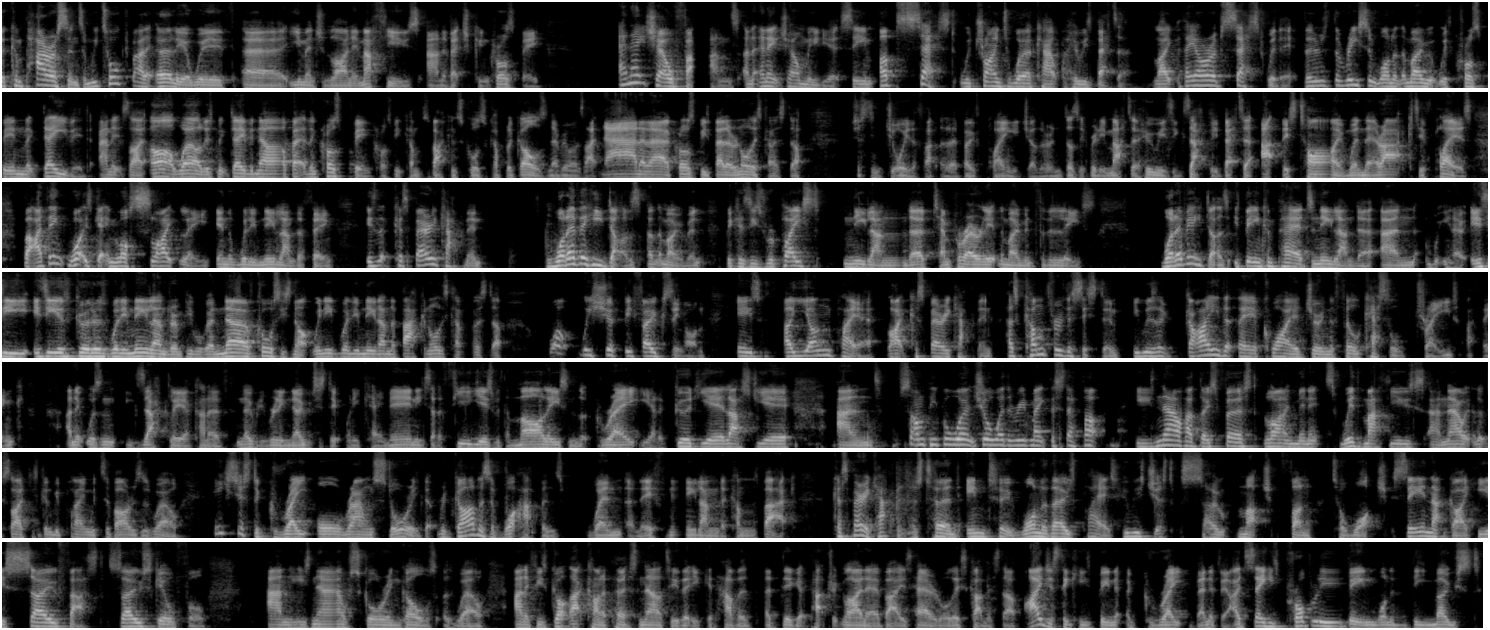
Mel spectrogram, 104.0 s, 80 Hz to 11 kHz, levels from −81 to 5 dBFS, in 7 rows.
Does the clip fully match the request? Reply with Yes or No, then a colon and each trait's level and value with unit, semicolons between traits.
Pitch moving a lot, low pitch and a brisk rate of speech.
Yes: wide, 6.1 semitones; low, 115 Hz; fast, 220 wpm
